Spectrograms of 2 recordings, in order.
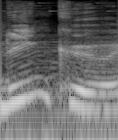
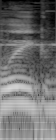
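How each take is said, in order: First: The name is said with Japanese sounds. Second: The name is said with English sounds. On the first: "but it's probably a Rinku" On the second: "we call him Link"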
